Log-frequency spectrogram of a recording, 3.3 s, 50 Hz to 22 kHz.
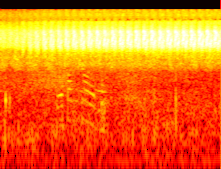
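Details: Cicada (cigale de pin) at Rivesaltes, 2013, producing a steady high-pitched rasping buzz beaten into rapid regular pulses, roughly three per second, with faint chirps underneath.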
